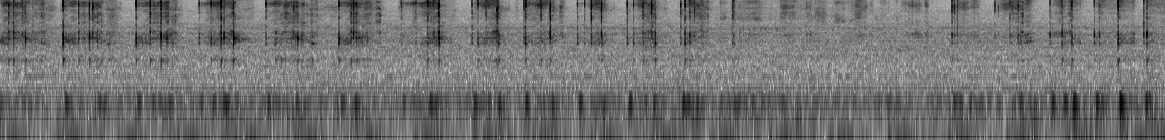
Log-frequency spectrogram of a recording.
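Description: A hollow spool of metallic plastic curling ribbon, a cylindrical stack of red, green and white rolls on a cardboard core, is held in both hands while long nails scratch and tap its surface. The result is a quiet run of bright, crisp scratches and quick taps over a steady low hum.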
